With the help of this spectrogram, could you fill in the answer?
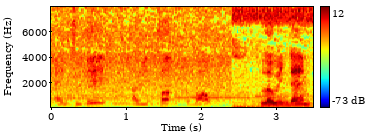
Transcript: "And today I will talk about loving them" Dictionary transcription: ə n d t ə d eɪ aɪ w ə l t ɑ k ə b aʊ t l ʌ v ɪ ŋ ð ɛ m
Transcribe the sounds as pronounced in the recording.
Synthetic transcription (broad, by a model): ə n t ə d eɪ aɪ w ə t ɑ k ə b aʊ t l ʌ w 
